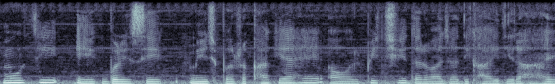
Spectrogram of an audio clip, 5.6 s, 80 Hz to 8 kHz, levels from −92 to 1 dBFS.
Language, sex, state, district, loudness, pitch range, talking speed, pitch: Hindi, female, Uttar Pradesh, Lalitpur, -17 LUFS, 165-190 Hz, 170 wpm, 170 Hz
